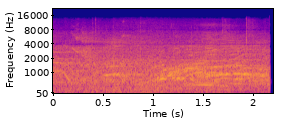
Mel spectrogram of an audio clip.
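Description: Players and spectators shouting during an attack on goal in a youth football match, over the ball being kicked on a hard court.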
